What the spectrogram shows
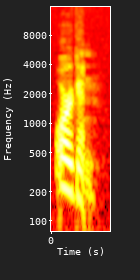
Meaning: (noun) 1. The larger part of an organism, composed of tissues that perform similar functions 2. A body of an organization dedicated to the performing of certain functions 3. A device, apparatus
- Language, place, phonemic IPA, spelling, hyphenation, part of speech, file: English, California, /ˈoɹɡən/, organ, or‧gan, noun / verb, En-us-organ.ogg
